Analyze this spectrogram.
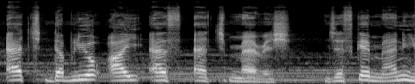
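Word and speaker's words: Mehwish: है मेहविश एमई एच डब्लू आई एस एच मे विश जिसके many है खूबसूरत चांद जैसी हसीनो जमील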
